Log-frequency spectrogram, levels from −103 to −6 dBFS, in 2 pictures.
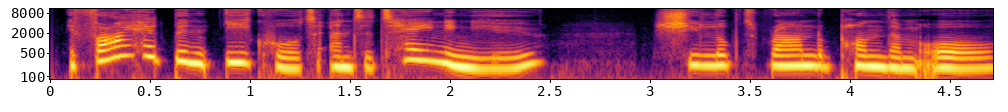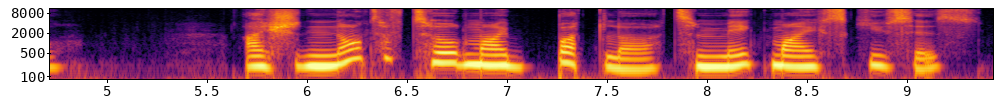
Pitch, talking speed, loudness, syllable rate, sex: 225 Hz, 145 wpm, -16 LUFS, 4.6 syllables/s, female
